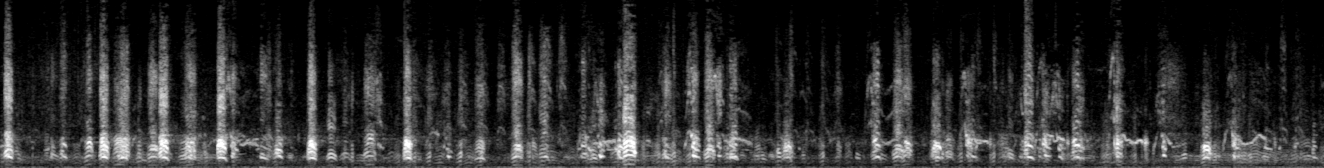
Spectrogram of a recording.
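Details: Barnacle geese in a noisy chorus of many short barking honks, dense and overlapping throughout, with a steady low hum in the background.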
